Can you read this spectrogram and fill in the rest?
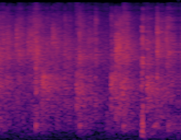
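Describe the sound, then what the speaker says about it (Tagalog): Church congregation clapping, a scattered, fairly soft patter of hand claps with one sharper clap near the end, heard at a modest distance. "Palakpak muna po sa Panginoon."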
